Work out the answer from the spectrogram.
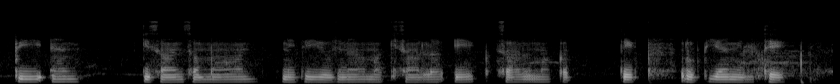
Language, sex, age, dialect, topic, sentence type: Chhattisgarhi, male, 18-24, Western/Budati/Khatahi, agriculture, question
